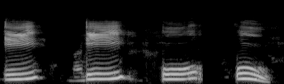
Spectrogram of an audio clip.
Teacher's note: बहुत ही कम मात्रा में आपका मुख खुला रहे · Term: समृत स्वर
